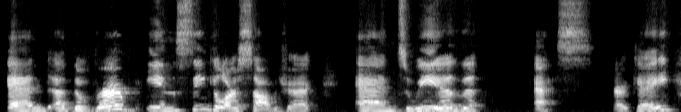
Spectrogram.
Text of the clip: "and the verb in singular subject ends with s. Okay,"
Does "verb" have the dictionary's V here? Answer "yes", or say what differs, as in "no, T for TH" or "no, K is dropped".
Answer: yes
